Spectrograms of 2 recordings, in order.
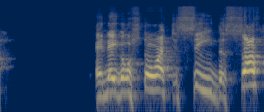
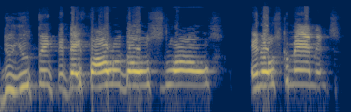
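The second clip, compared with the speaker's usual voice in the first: normal talking voice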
